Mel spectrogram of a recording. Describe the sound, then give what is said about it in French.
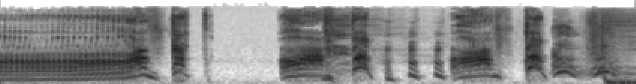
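A dog vocalizes as if talking: a long wavering whine, a short pause, then a run of choppy, pitch-bending grumbles and yips in a speech-like rhythm. “J'ai rêvé que le chien parlait.”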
